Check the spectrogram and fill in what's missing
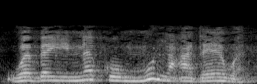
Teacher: العداوة بعد الدال ألف اهي عشان تمدها ألف كاملة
